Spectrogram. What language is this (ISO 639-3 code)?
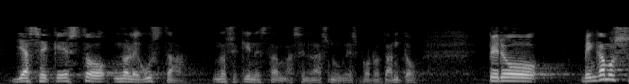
spa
